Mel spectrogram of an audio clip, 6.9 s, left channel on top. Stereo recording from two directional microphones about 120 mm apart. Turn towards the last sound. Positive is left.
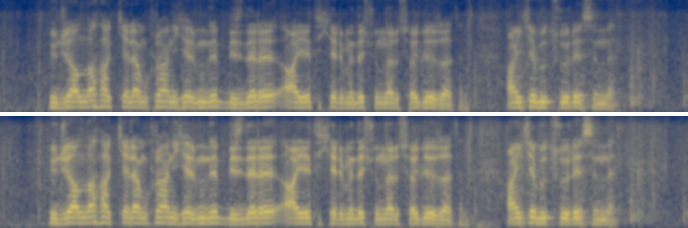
turn(degrees=25)  # may be behind; listen again after turning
